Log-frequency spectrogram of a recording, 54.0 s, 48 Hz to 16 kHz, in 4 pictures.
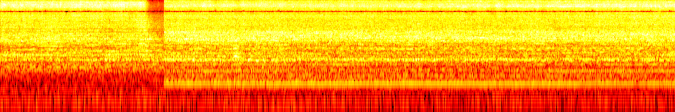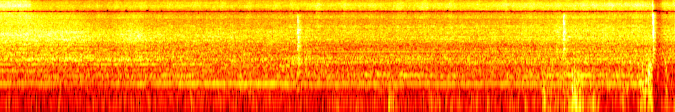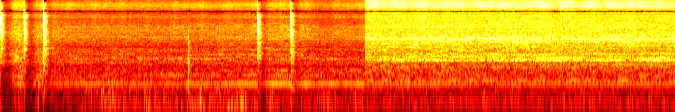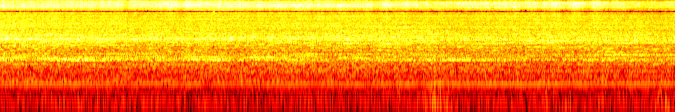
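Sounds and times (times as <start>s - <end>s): sawmill machinery humming: 0.0s - 54.0s
sharp knocks: 32.1s - 33.0s.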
